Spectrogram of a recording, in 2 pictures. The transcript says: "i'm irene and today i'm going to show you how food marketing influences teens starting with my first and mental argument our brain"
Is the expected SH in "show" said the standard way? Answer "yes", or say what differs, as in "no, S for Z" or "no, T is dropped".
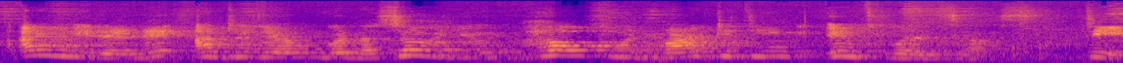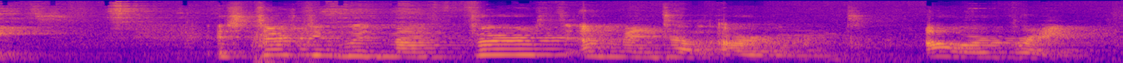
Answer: no, S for SH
